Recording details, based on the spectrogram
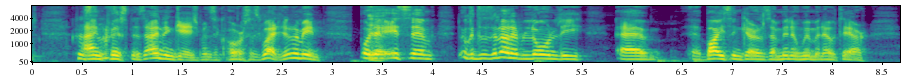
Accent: Connacht, Ireland; I'm from County Galway originally myself.

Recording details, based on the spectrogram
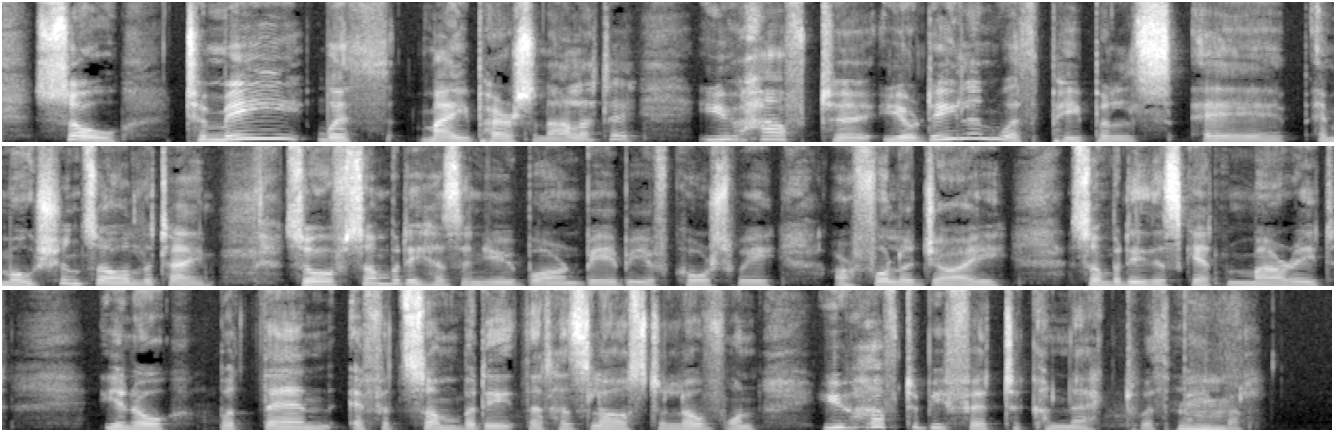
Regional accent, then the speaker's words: Monaghan, Ulster, Ireland; Yes, I'm from Monaghan Town.

